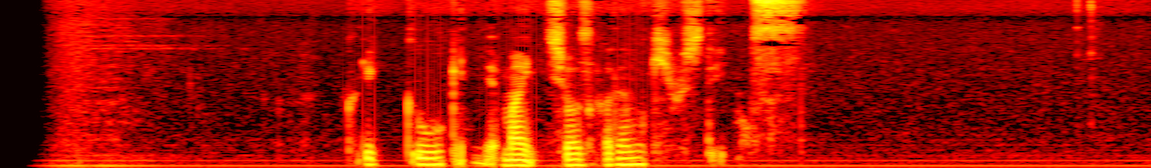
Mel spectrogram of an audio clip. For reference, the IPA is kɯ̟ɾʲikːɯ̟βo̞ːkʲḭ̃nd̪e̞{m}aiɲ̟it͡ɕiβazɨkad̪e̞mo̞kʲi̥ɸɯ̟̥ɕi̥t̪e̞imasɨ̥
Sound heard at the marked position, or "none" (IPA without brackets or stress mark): m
